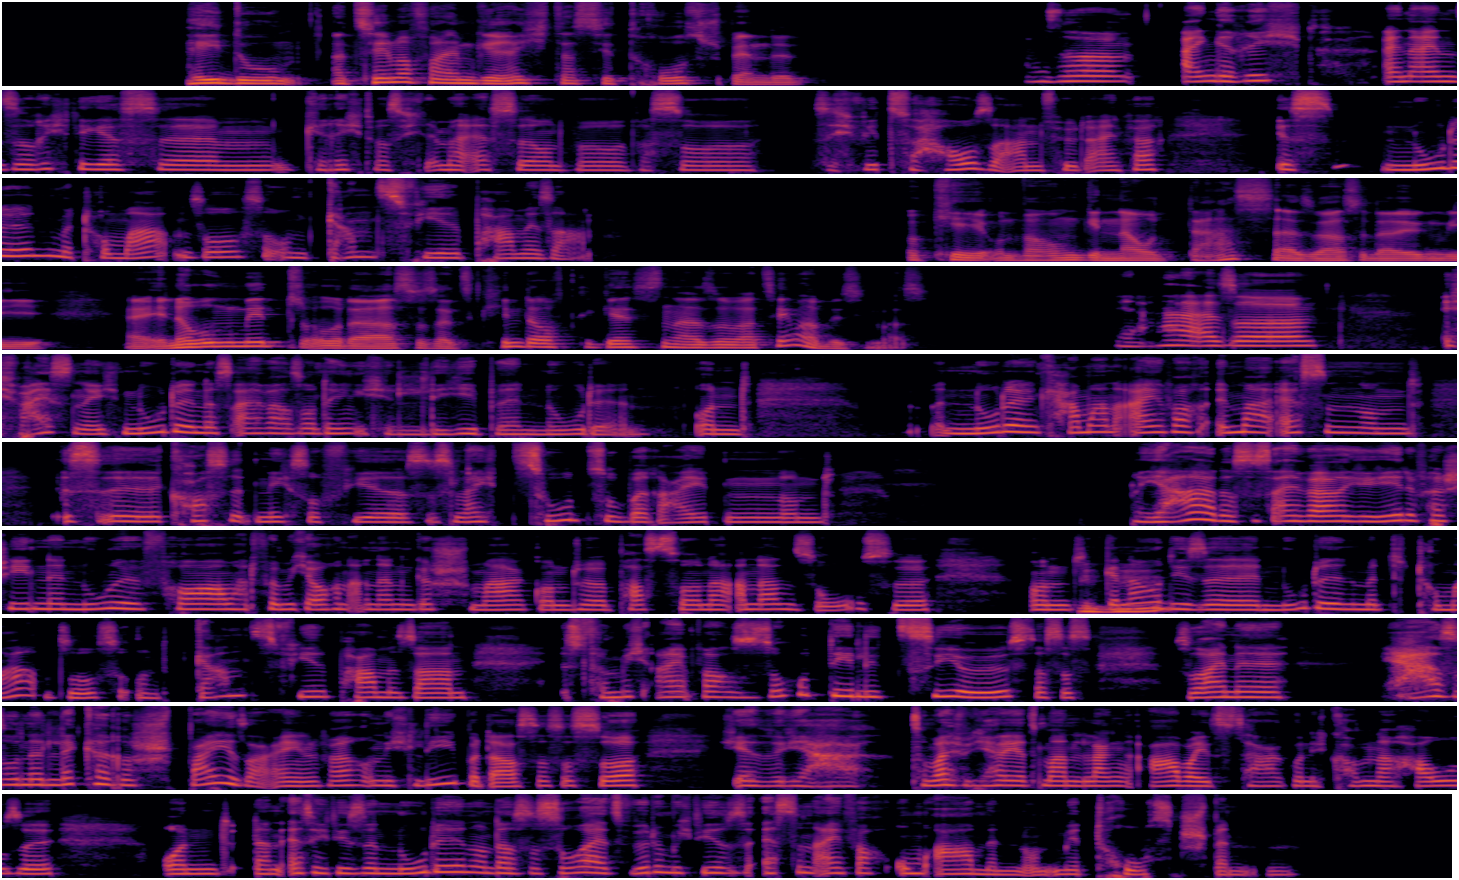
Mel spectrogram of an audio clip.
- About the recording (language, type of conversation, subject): German, podcast, Erzähl mal: Welches Gericht spendet dir Trost?
- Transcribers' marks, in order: unintelligible speech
